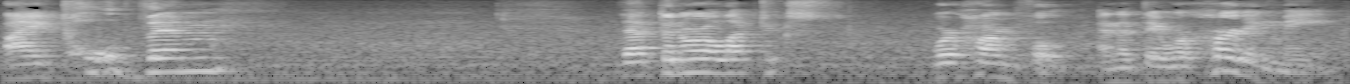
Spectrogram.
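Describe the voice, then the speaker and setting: Personal testimony comes from an emphatic interviewee whose mid-range voice is sing-song and measured in pace. The interview takes place in an echoey room with clear background noise.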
